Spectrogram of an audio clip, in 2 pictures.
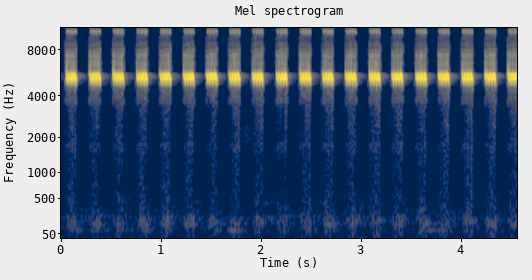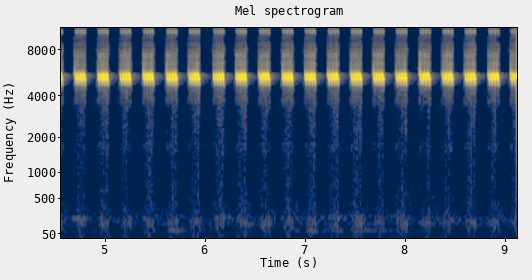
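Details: Cricket chirping at night, males calling to attract females and hold territory: a very regular train of short, high, ringing pulses, roughly two per second, continuing evenly throughout without other noise.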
